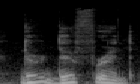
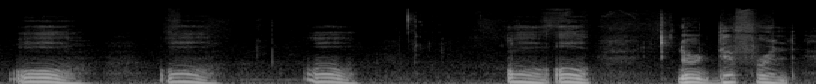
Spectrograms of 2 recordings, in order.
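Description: First: Sarcastic mock voice with a changed timbre; mocking the critics. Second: Mock whiny voice of the critics, slightly raised. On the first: Host mocks critics who defend TV networks, sneering mock voice. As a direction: parrot their excuse, sneering. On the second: Ranting host mocks critics who defend TV networks, sarcastic mock voice. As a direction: sarcastically parrot their excuse. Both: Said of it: "That's what you're saying".

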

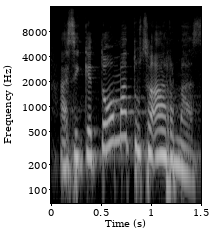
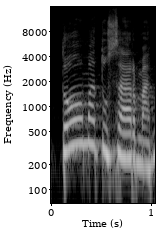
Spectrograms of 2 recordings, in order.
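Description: First: Said in the usual way. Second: Toma tus armas said higher and more pressing; rally them, push it harder; urgent call. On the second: Acted. Preacher urging the congregation to take up their weapons, more pressing.

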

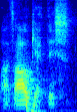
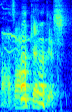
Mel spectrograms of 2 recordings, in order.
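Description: First: Barely voiced, low and quiet; hushed retelling. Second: High and laughing through the words; laughing retelling. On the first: Mate quietly offering to handle the fighter, murmured. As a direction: mutter it under your breath like a mate stepping in. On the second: Retold or imitated. Retelling mate stepping in, laughing high and slow. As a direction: crack up while quoting your mate. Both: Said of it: "Me mate went".

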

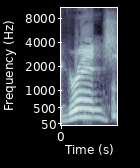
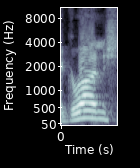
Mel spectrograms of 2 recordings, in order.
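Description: First: Said in the usual way. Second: "Grunch" with an "uh" vowel in place of "ih"; mispronounced Grinch. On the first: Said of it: "instead of the Grinch". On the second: Retold or imitated. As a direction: say "Grunch", as children garbling the name Grinch. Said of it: "wanna call it the Grunch instead of the Grinch".

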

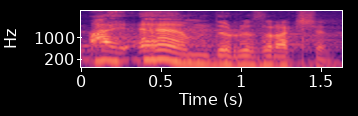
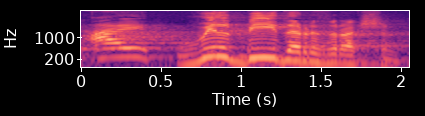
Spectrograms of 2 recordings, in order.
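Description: First: "am" weighted firmly to mark the present; stress on am. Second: "will" leaned on to mark the future tense; "I will be", with weight on "will"; stress on will. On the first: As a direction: land hard on "am" as the true claim. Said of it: "No, he said". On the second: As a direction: press the word "will" as the wrong version. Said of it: "He's not saying". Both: Shown as a demonstration.

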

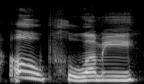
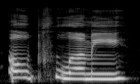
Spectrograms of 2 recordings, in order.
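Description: First: Lightly voiced man, indulgent; Rupert. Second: Slow, fond reassurance; higher of two owners' tender replies; Emma. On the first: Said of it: "said Rupert". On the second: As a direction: draw the pet name out lovingly. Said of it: "said Emma". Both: A narrator's reading.

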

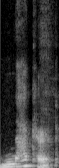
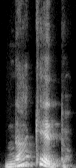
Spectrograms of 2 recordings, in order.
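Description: First: "naked" said as British knackered, vowel between ke and ka; soft, falling NAK-uhd for "naked", no clear KE; real pronunciation. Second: Knackered misread as "naked", with a clear KE; spelling-based mispronunciation. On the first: Teacher showing learners how it is really pronounced, correct pronunciation. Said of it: "実際に発音するときは". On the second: Teacher showing how the spelling misleads learners, spelling pronunciation. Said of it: "このスペルを見ると". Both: Shown as a demonstration.

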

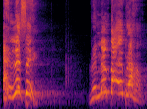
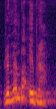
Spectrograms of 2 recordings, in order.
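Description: First: Higher, pleading call; higher voiced plea to remember Abraham; lifted plea. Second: Said in the usual way. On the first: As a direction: reach up into the plea. Preacher lifts voice on Moses' plea.

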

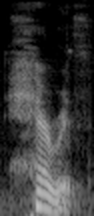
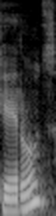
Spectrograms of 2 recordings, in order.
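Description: First: "Herod" as HEH-red, weak second vowel, falling; "Herod" with a reduced ending, voice dropping; correct English pronunciation. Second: "Herod" read Spanish-style with a full "o", heh-ROD, rising; "Herod" sounded out from its spelling; spelling pronunciation. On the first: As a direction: say "Herod" the English way, without a full "o". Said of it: "pero se pronuncia Herod". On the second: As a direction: say "Herod" as it is written, clear "o". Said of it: "se escribe Herod". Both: Shown as a demonstration.

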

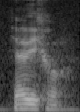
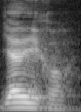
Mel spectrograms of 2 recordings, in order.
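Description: First: Much softer, copying from behind; a classmate's muttered echo; soft mocking copy from the back; quiet echo. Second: His own catchphrase, called out; loud catchphrase; louder quip. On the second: Retold or imitated. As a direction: say it loud and punchy. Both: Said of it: "Y él".

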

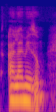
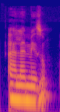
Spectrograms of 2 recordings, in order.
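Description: No difference in how they are said.

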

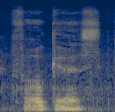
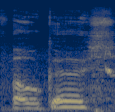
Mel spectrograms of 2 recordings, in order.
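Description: First: Low, growled demon teacher voice; a stern demon teacher. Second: Low, quiet demon imitation; a hint of a demon teacher; imitating the demon voice. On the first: Pretend. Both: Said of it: "in a demon voice?".

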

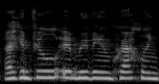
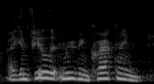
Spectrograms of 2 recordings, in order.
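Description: First: Loud, high, breathless gasping alarm; gasped. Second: Gasped. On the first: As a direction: gasp it out in fright. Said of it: "gasped Bobby". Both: A narrator's reading.

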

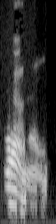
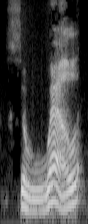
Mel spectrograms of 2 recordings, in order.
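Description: First: "Sorrow" said with a low falling ending; sad down sound. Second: "Sorrel" said with a brighter, level ending; happy up sound. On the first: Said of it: "Words that end in a down sound are sad". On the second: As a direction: keep "Sorrel" up, no falling end. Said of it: "Sorrel is happy". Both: Shown as a demonstration.

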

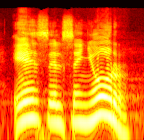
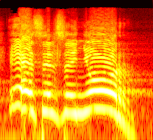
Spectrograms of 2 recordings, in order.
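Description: First: Said in the usual way. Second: Higher, louder and slow exclamation; exclaimed. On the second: Shown as a demonstration. Preacher showing the church John's exclamation, exclaimed. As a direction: shout it out as the text's exclamation marks demand. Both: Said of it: "tiene signos de exclamación".

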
